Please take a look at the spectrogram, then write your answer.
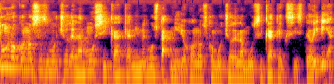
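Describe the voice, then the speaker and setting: A man's voice with vocal fry, very wide pitch swings, a fairly quick pace, and audible room echo. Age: 60s. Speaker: actor and playwright. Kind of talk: interview conversation.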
